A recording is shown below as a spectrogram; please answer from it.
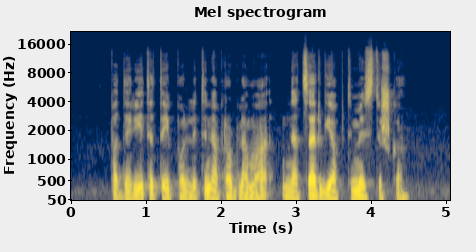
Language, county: Lithuanian, Kaunas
